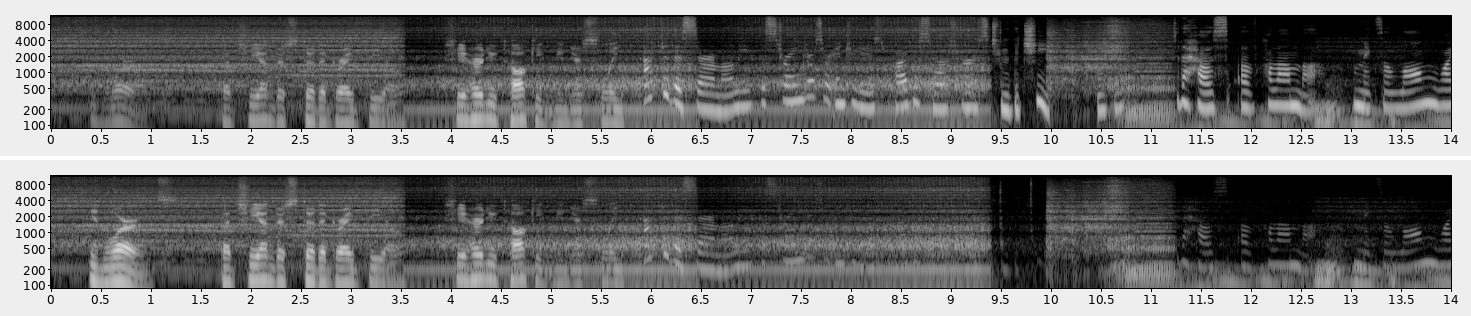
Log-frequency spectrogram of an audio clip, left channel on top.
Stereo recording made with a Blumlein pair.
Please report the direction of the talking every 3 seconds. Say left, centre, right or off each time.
right, centre, left, left, left.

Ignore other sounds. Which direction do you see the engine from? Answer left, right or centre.
centre.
